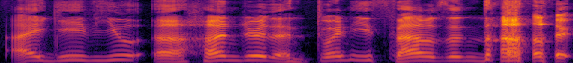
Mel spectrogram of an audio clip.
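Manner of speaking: slow, loud indignant complaint; indignant outburst. Retold or imitated. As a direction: spell out the outrage, slowly and loudly. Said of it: "Il était comme". (indignation lente et forte)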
